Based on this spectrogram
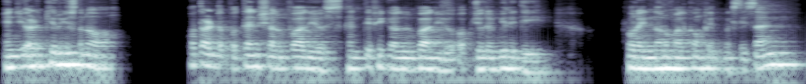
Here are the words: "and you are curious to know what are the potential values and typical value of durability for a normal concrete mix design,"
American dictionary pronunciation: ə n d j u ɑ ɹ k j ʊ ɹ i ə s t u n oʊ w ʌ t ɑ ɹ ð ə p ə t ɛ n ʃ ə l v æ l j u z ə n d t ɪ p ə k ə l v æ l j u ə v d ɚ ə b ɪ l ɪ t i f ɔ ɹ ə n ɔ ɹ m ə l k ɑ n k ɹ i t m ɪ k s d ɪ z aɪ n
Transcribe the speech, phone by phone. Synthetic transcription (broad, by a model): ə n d j u ɑ ɹ k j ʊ ɹ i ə s t u n oʊ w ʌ t ɑ ɹ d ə p ə t ɛ n ʃ ə l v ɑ l j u s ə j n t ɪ f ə k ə l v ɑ l j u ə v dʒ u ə b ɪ l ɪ t i f ɔ ɹ ə n ɔ ɹ m ə l k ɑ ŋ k ɹ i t m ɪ k s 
